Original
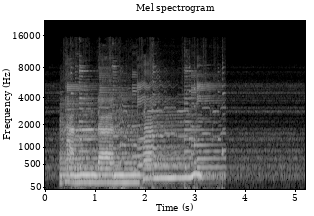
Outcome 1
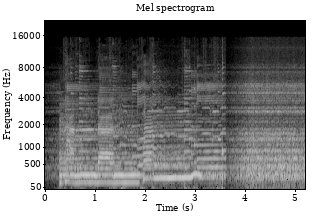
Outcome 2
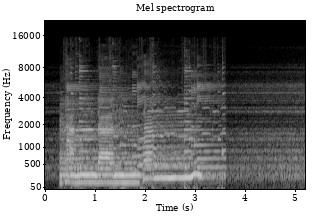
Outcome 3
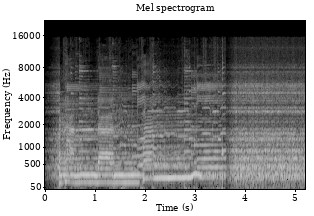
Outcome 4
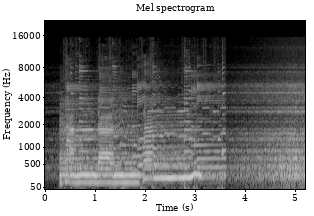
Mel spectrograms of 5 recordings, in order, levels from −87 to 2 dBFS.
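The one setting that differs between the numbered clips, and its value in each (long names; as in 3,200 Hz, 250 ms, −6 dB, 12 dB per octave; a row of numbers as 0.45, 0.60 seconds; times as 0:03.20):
camcorder AGC, rising by: 37, 5.3, 91, 13 dB per second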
